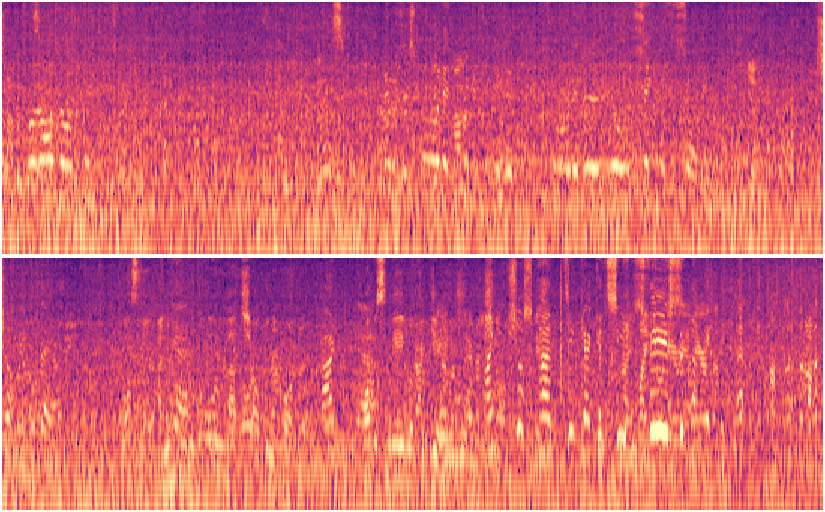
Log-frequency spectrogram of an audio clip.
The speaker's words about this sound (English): There's a lot of traffic on the road now.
